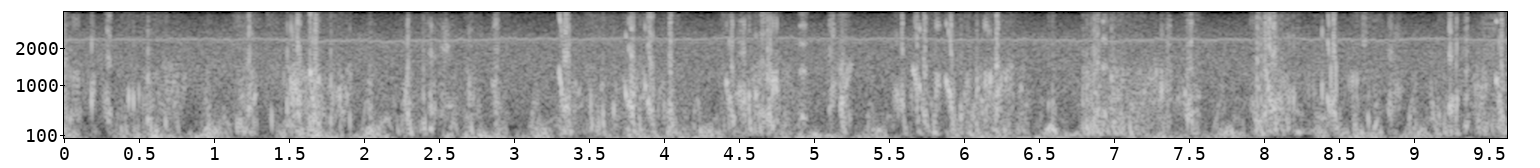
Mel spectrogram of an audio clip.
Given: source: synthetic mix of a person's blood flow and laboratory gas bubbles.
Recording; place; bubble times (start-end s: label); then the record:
Doppler ultrasound of blood flow; precordium
0.00-0.23 s: bubbles
0.25-0.83 s: bubbles
1.12-1.32 s: bubbles
1.34-1.95 s: bubbles
2.20-2.62 s: bubbles
2.66-2.80 s: bubbles
2.84-2.99 s: bubbles
3.26-4.19 s: bubbles
4.37-4.99 s: bubbles
5.08-5.28 s: bubbles
5.52-6.46 s: bubbles
6.75-7.60 s: bubbles
7.90-8.93 s: bubbles
9.08-9.63 s: bubbles
From the record:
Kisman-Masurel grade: 444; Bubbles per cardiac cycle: continuous sound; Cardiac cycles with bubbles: 100%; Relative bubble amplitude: maximal (0.775 to 0.999); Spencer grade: 4 (maximum detectable bubble signal sounding continuously throughout systole and diastole of every cardiac period, and overriding the amplitude of the normal cardiac signals); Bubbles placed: only in the low amplitude regions of the cardiac cycle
